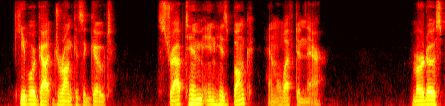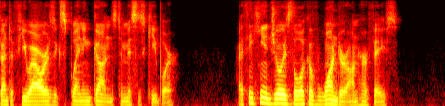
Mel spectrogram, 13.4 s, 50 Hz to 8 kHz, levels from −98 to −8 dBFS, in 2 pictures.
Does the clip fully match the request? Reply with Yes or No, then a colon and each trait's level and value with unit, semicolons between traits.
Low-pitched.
Yes: low, 105 Hz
